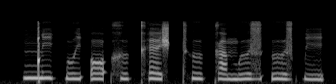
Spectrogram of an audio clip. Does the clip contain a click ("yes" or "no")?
yes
